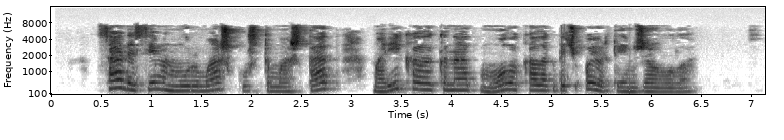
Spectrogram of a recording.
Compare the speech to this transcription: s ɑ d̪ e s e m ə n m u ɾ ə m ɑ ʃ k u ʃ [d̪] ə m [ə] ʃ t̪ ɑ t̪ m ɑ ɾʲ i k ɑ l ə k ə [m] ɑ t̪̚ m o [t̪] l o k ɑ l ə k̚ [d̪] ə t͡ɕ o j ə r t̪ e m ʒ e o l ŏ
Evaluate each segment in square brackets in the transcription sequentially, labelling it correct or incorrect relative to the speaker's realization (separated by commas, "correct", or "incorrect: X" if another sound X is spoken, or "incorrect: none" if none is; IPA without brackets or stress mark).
incorrect: t̪, incorrect: ɑ, incorrect: n, incorrect: none, correct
